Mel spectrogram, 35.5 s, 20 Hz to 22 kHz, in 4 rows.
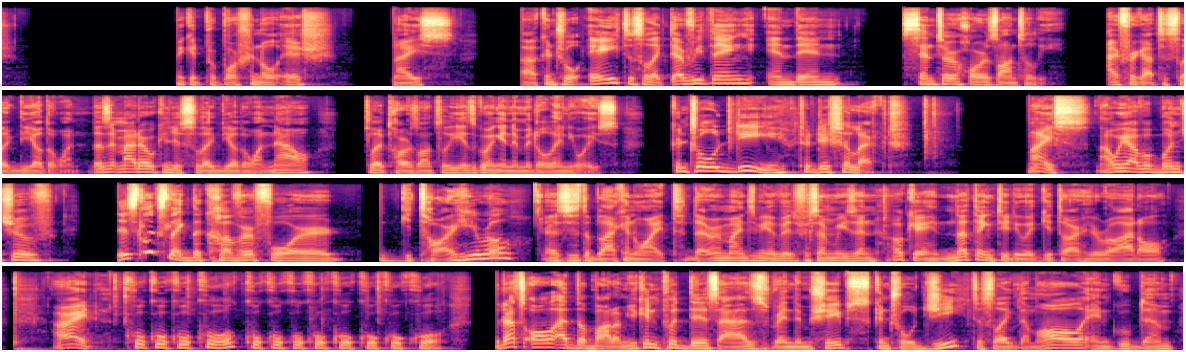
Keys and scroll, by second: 2.2 Return, 4.3 ctrl+a, 14.3 ctrl+d, 17.1 KP_Subtract, 21.6 Return, 23.8 alt+Tab, 27.4 ctrl+KP_Add, 28.9 ctrl+KP_Subtract, 29.3 ctrl+KP_Add, 31.0 KP_Add, 33.8 ctrl+g, 35.1 g.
